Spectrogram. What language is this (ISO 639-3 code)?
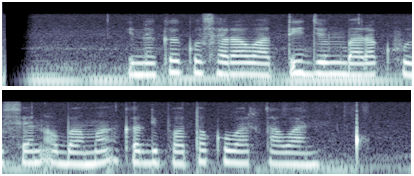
sun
